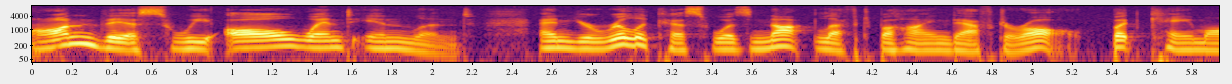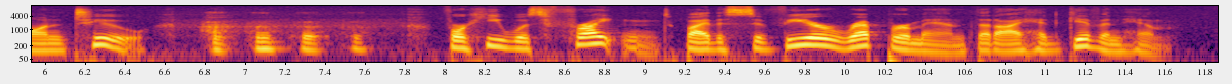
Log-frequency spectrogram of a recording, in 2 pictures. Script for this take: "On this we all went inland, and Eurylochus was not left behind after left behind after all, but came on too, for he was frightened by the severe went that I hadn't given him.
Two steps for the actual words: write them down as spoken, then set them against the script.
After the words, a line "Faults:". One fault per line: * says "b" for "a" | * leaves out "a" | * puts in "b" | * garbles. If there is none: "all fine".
"On this we all went inland, and Eurylochus was not left behind after all, but came on too, for he was frightened by the severe reprimand that I had given him.
Faults:
* leaves out "left behind after"
* says "reprimand" for "went"
* says "had" for "hadn't"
